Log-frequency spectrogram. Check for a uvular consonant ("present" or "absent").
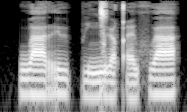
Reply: present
